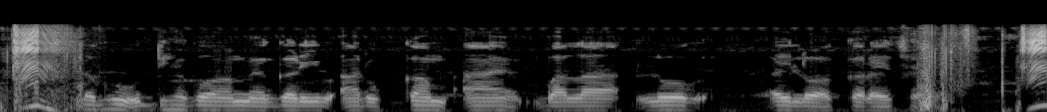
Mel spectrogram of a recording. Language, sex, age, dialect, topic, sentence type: Maithili, male, 18-24, Angika, banking, statement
